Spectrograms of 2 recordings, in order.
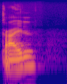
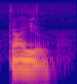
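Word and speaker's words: X Æ A-12: ¿Cómo se pronuncia el nombre del hijo de Elon Musk, güey? – Kyle. – Kyle. Kyle. ¿Y cómo se escribe? Se escribe C-H-I eh, a e como el de American Express, y luego eh, X12.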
